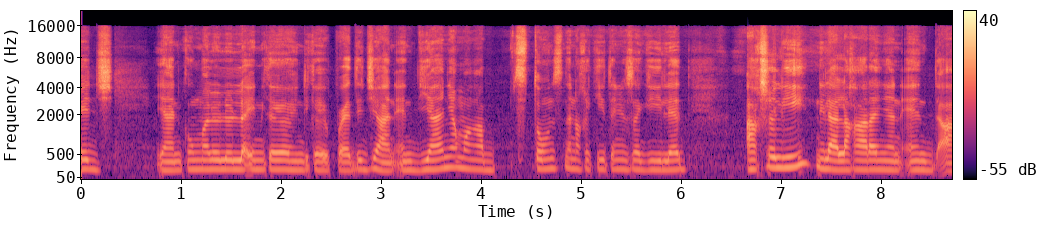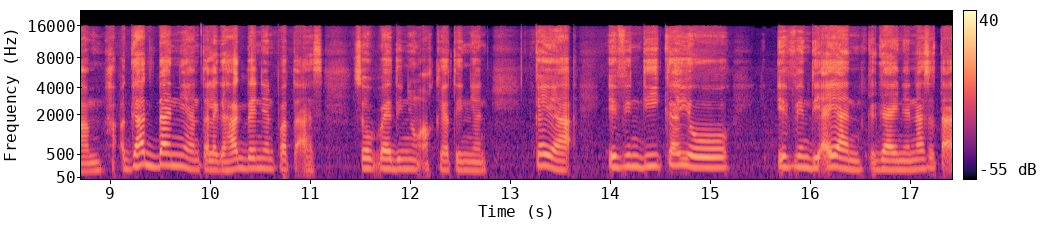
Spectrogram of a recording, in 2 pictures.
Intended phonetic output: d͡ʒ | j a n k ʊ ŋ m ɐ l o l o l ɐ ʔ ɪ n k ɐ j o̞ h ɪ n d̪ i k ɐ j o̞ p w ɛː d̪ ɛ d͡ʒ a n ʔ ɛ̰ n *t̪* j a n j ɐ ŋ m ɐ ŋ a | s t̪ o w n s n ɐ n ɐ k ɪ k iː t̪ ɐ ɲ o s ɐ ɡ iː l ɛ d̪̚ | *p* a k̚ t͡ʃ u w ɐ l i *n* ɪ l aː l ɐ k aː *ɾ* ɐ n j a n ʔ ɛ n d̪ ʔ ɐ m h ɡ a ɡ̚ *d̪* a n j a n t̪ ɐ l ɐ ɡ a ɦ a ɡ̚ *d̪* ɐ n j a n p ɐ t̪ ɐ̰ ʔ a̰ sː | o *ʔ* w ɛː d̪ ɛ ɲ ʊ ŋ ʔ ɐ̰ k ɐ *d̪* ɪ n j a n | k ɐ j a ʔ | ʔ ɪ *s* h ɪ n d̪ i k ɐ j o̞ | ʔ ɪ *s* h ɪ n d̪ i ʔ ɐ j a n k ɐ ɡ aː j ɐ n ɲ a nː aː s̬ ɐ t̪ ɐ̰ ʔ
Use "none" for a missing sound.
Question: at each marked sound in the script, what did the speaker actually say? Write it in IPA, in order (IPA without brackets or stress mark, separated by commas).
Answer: d̪, ʔ, n, ɾ, d̪, d̪, p, t̪, f, f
